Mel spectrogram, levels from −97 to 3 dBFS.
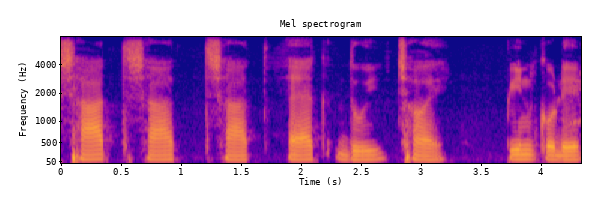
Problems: none marked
